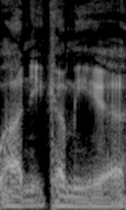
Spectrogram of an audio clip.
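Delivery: low, gruff, worn-out speaking voice. Imitating how the brother in the movie talks: Mrs. Doubtfire brother voice. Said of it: "Robin Williams brother in that, this is how he talks".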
